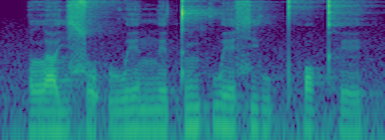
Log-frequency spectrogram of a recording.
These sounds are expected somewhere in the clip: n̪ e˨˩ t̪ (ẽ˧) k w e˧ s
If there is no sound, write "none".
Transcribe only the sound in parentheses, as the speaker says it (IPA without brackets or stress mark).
ĩ˧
